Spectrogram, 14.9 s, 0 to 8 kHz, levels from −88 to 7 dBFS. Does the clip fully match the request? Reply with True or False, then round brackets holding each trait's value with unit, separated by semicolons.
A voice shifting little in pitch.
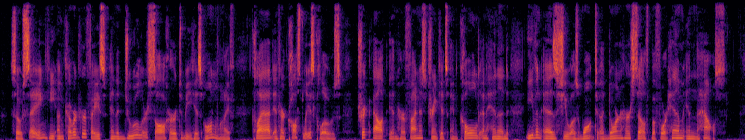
False (4.9 semitones)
